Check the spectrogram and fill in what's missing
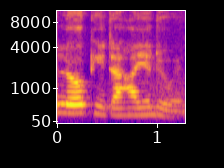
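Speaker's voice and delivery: low, seductive, sexy voice. Imitating the aunt's voice, the world's sexiest voice, greeting Peter. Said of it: "She has the world's sexiest voice".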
